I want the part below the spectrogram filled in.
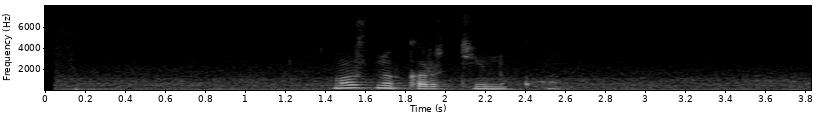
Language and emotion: Russian, neutral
